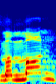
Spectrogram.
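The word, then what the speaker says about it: Mammon: the human heart with I think they actually said it right this time they said mman personality said M man they said my last name I feel so accomplished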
